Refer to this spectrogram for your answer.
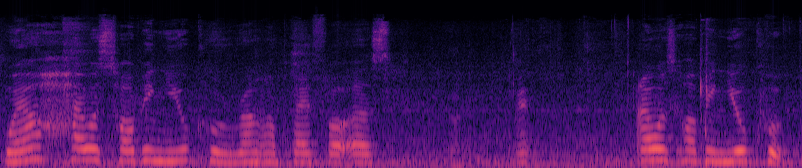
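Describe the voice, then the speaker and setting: Impatient young rabbit officer, acted by a girl; slightly high, deliberate pace, noisy take. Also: fairly even intonation, lightly acted. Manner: hurried, urgent, impatient. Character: eager impatient young female rabbit cop. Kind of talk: student radio drama.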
